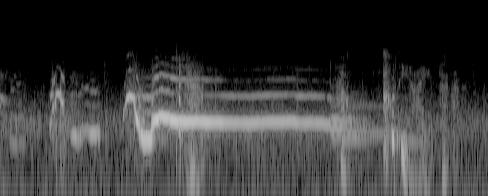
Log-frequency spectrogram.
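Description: A dog that has just been hit by a car lets out a long, steady howl lasting about two seconds, framed by short yelping whines before and after. Fairly loud, with no talking.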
